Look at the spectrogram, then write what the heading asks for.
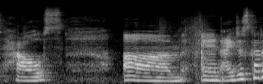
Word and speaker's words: Haus: but yeah house laboratories I wasn't sure if it was like pronounced differently but from what I've seen across the internet it is house um and I just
